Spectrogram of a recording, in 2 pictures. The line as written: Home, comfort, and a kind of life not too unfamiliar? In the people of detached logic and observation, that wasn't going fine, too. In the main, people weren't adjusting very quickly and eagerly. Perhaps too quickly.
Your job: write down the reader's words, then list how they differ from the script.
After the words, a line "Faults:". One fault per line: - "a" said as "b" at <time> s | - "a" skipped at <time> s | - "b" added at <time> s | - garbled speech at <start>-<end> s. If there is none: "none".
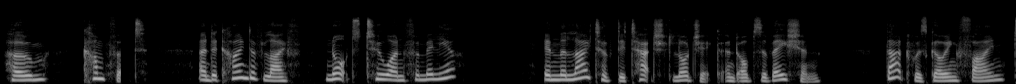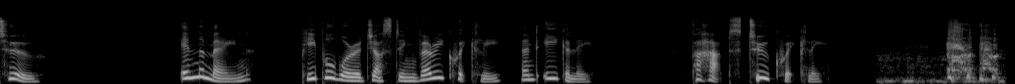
Home, comfort, and a kind of life not too unfamiliar? In the light of detached logic and observation, that was going fine, too. In the main, people were adjusting very quickly and eagerly. Perhaps too quickly.
Faults:
- "people" said as "light" at 5.7 s
- "wasn't" said as "was" at 9.1 s
- "weren't" said as "were" at 13.5 s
